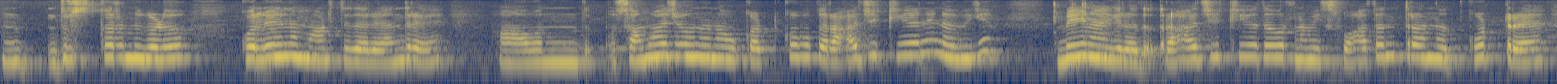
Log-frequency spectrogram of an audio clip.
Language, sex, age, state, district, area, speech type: Kannada, female, 18-30, Karnataka, Chitradurga, urban, spontaneous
